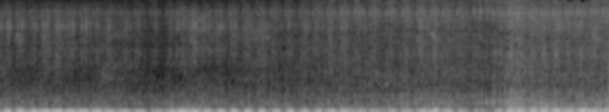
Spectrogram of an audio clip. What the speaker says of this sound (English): that rattling is just the exhaust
